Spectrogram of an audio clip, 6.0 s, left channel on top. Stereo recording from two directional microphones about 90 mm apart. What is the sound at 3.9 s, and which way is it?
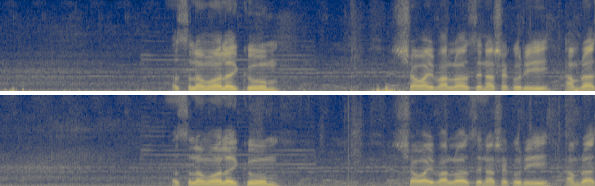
Speech, 35° left (ahead or behind).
